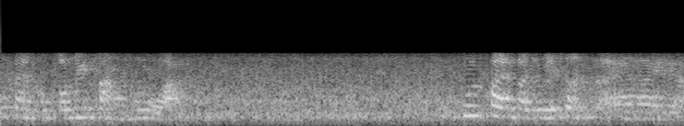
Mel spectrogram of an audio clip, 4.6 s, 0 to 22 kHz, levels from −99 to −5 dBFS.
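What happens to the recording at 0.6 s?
At 0.6 s the speech sounds thin, boxed-in and audibly buzzy, with a synthetic edge and no air or sibilant sparkle. Nothing above about 3.8 kHz survives, and the lows below roughly 300 Hz are gone too. This is the AMR narrowband mobile codec, present throughout the clip: it rebuilds the voice from a vocal-tract model and sparse pulses in 20 ms frames, and the plainly audible damage fits a low rate of around 7.4 kbps.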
